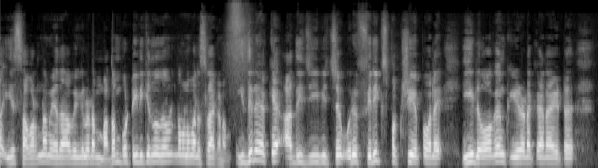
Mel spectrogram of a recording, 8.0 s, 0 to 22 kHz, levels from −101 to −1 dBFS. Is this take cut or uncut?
cut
